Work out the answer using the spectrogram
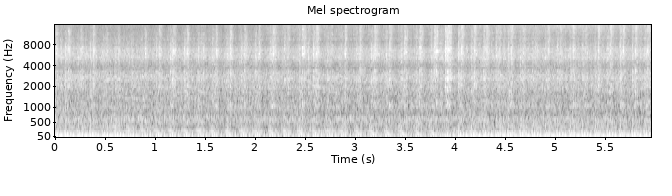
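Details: KAMAZ diesel engine's first start after a major overhaul: even idle with firm, regular firing pulses and no knocks or rattles; the engine sounds healthy.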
